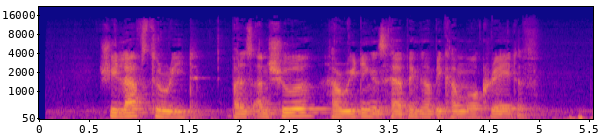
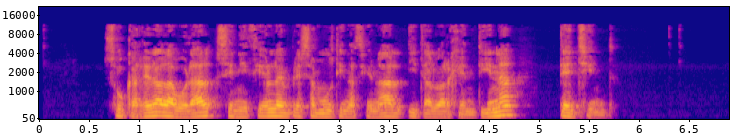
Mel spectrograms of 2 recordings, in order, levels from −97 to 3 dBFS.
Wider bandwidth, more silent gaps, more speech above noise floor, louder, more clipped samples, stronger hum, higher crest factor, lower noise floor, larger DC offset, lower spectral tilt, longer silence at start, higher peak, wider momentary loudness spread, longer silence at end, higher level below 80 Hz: first, 14 kHz vs 11.5 kHz; neither; second, 29 dB vs 59 dB; second, -26 LUFS vs -18 LUFS; neither; neither; about the same, 18 dB vs 18 dB; second, -55 dBFS vs -77 dBFS; neither; about the same, -6 dB/octave vs -5 dB/octave; about the same, 0.6 s vs 0.65 s; second, -8 dBFS vs -2 dBFS; about the same, 14 LU vs 12 LU; second, 0 s vs 1.15 s; first, -48 dBFS vs -56 dBFS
